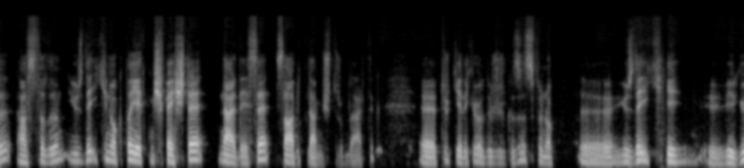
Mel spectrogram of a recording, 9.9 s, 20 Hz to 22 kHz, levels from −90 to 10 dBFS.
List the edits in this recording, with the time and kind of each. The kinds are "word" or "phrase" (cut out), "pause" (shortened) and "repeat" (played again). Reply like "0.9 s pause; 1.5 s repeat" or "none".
none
